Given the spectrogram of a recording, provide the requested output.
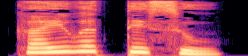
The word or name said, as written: ಗೋವತ್ಸ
